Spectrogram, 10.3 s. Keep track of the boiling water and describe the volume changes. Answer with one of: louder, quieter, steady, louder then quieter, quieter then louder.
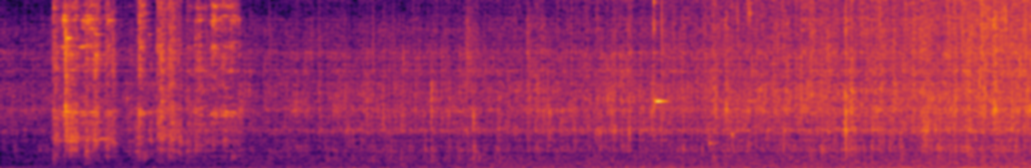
louder.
